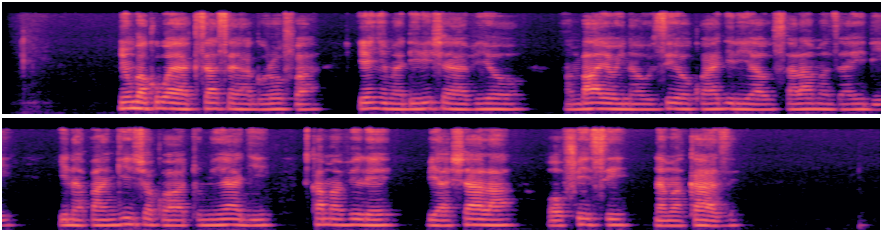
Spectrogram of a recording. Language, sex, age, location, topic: Swahili, male, 25-35, Dar es Salaam, finance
